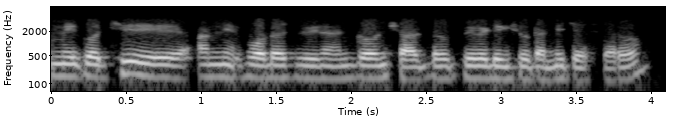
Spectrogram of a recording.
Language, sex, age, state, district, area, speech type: Telugu, male, 18-30, Andhra Pradesh, Eluru, urban, conversation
